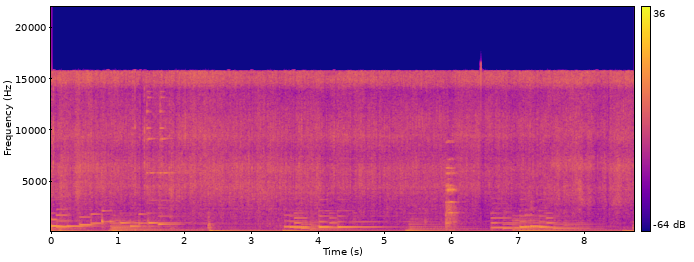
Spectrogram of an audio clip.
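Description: Tomato slices, garlic, shallots and chilies sizzling in oil in a wok while a metal spatula stirs them, with a short clink about six seconds in. A background music track with a bass line plays over it.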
